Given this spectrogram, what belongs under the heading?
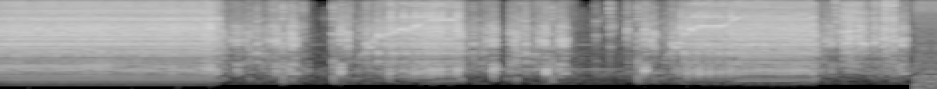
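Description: A sewing machine stitches an appliqué quilt block, running in fast close bursts of whirring needle rattle with short pauses between runs, no talking.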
